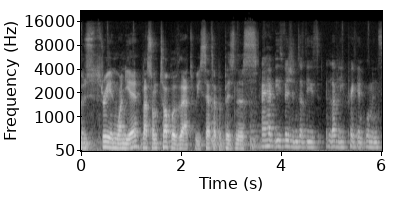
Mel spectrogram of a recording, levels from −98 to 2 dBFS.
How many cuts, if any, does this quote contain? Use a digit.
2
